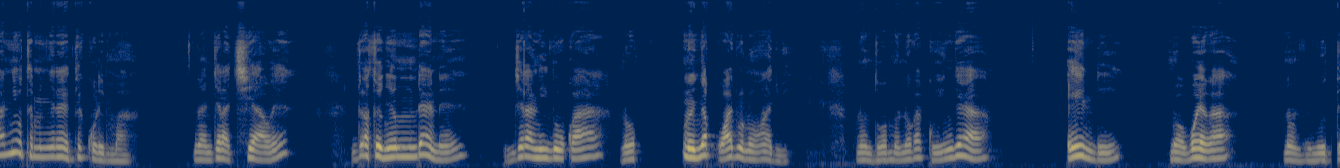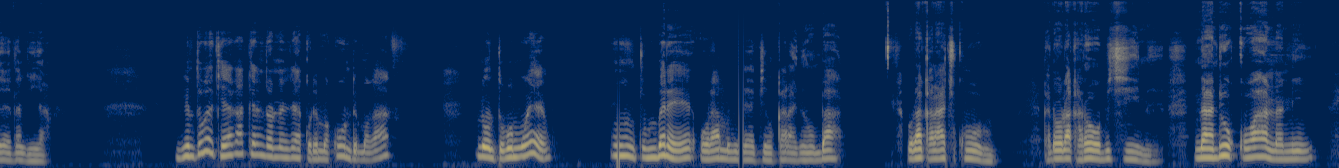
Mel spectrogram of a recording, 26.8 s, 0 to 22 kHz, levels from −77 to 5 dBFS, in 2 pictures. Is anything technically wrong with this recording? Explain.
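Yes. Blocks of digital silence occur at 13.32 s (60 ms), 19.58 s (20 ms) and 20.79 s (45 ms): likely the output buffer went unfilled, so speech drops abruptly to silence.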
